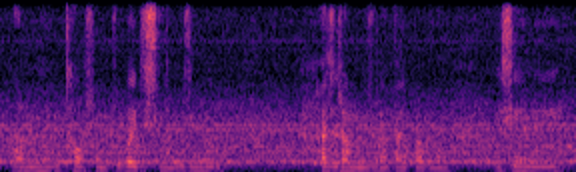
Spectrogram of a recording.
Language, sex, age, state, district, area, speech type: Bodo, female, 30-45, Assam, Kokrajhar, rural, spontaneous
